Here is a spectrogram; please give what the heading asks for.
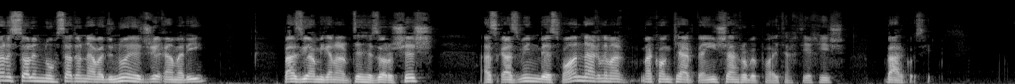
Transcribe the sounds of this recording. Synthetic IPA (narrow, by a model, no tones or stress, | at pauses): ɒːnesɒːlenohsæd̪o̞nævæd̪onoʔehe̞d͡ʒɾijeɣæmæɾiː | b̥æːzijɒhæmːiɟænælbæt̪ʰeɦe̞zɒːɾoʃe̞ʃ | ʔæzɢæzmiːnbeːsfɒhɒːnːæɣlemækʰɒːncʰæɾd̪væiːnʃæhɾoːbe̞pʰɒ̰ːjt̪ʰæxt̪ʰijexiːʃ | bæɾɡo̞̰z̥ḭːd̪̥̚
